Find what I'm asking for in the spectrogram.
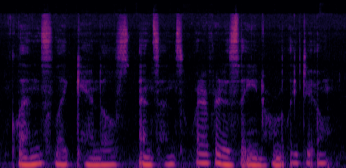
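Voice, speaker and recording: The delivery comes at a moderate pace. The speaker is soft-spoken. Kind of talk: reading instructions aloud.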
